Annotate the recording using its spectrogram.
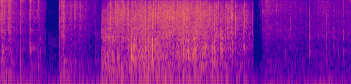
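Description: Small pieces pour and patter into a plastic tub.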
